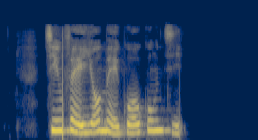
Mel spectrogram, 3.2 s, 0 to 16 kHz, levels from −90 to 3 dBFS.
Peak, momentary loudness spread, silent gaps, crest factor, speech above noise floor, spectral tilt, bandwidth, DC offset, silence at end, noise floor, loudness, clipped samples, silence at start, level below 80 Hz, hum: -2 dBFS; 11 LU; none; 14 dB; 43 dB; -5.5 dB/octave; 8 kHz; under 0.1%; 0.95 s; -58 dBFS; -16 LUFS; under 0.1%; 0.6 s; -56 dBFS; none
